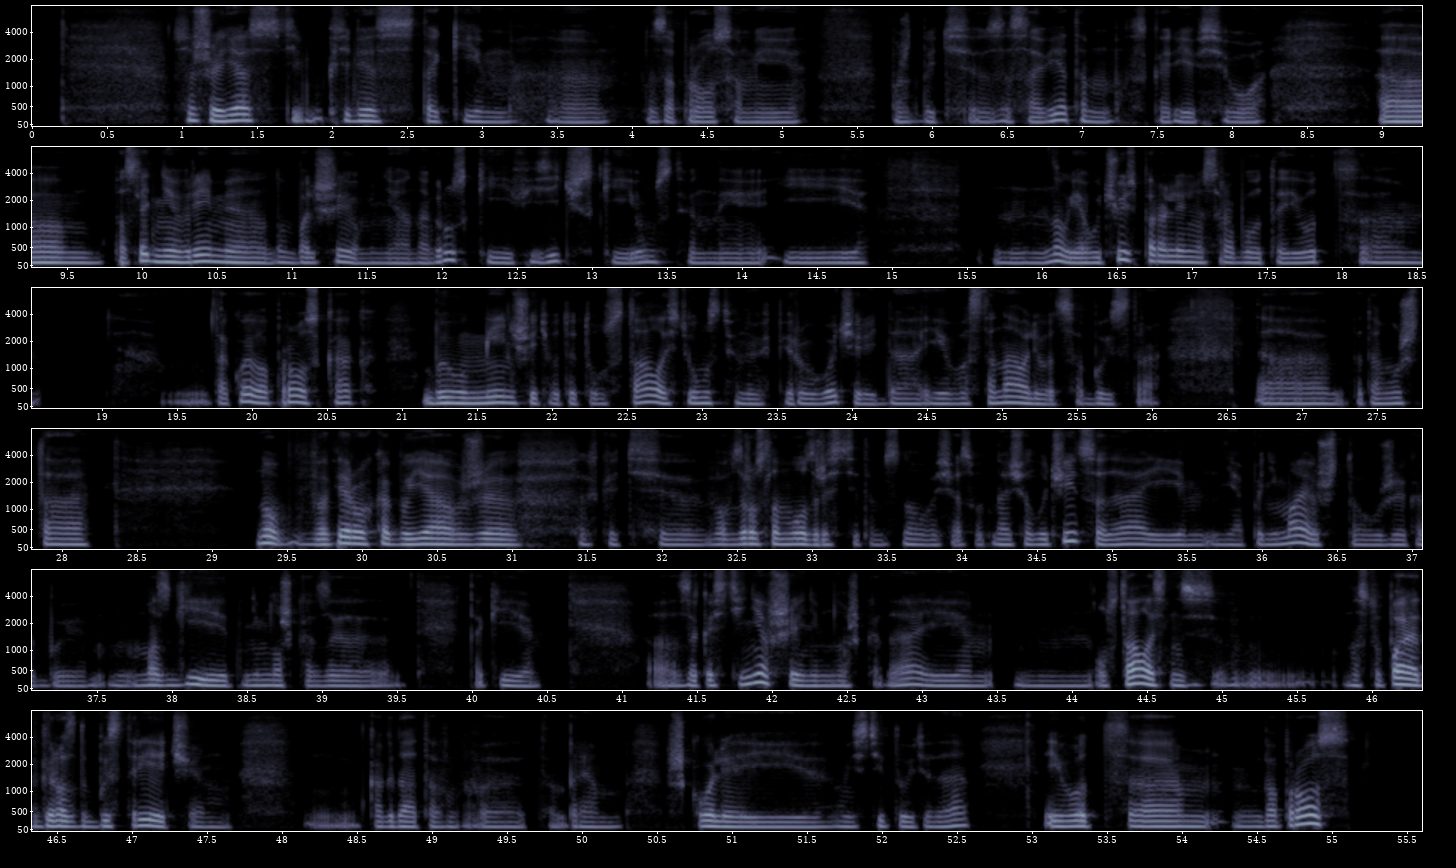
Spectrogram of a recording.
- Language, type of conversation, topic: Russian, advice, Как быстро снизить умственную усталость и восстановить внимание?
- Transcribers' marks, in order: blowing; "сказать" said as "скать"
